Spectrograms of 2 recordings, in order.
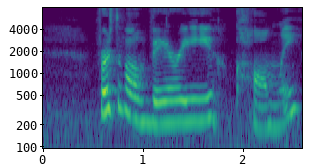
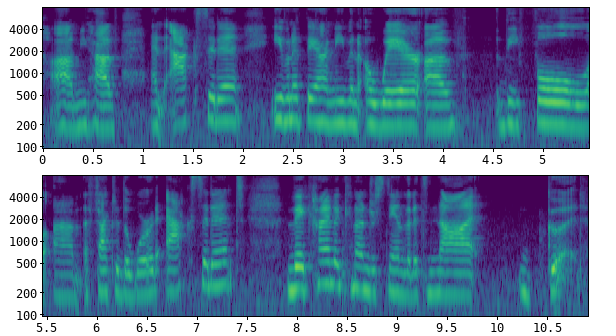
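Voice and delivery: ordinary delivery

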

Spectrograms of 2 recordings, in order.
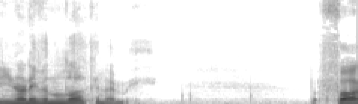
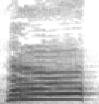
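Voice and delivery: high, loud burst of laughter; 7 dB louder than usual. Real, not acted. Podcaster reacting to a listener's song, high laughing outburst. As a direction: crack up in a high-pitched laugh.

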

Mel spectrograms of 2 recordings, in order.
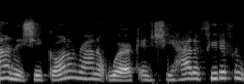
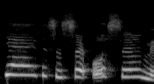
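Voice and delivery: excited; 8 semitones higher than usual. Retold or imitated. Happy people greeting the carolers.

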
